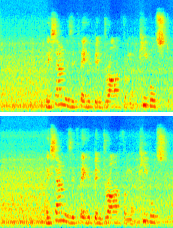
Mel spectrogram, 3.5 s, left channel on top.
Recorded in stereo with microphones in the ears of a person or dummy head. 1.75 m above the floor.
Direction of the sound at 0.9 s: 70° right (ahead or behind).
